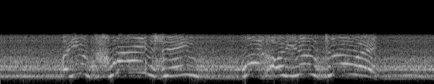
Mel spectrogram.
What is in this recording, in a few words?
eng player killed ally mood high, speech eng; War Thunder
